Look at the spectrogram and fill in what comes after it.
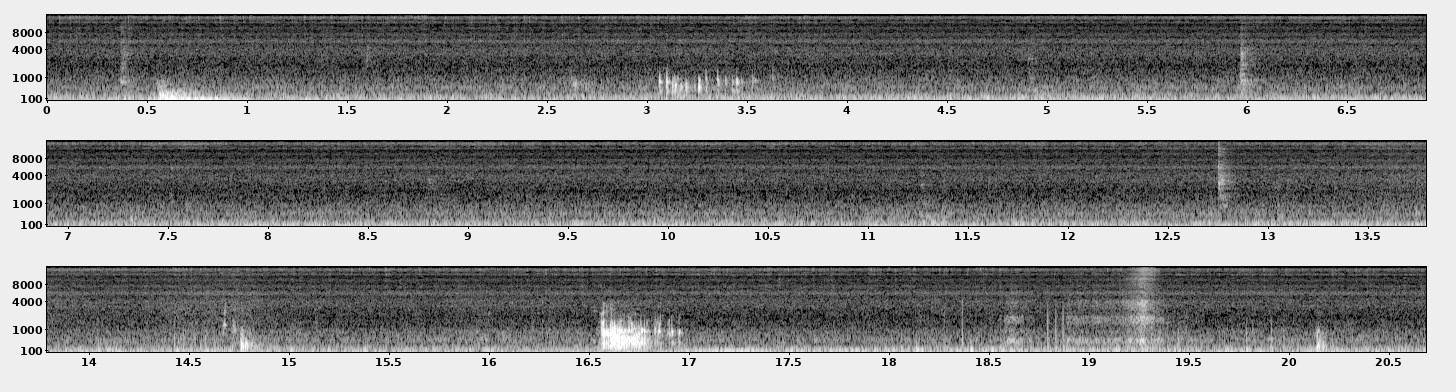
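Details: Several brief gurgles and squelches from the stomach in a quiet recording; normal bowel sounds that came in a strange sequence after the person stood up straight.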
